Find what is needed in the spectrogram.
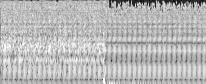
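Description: Steady electrical mains hum from the meeting's microphone and sound system, with a faint click about halfway through.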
